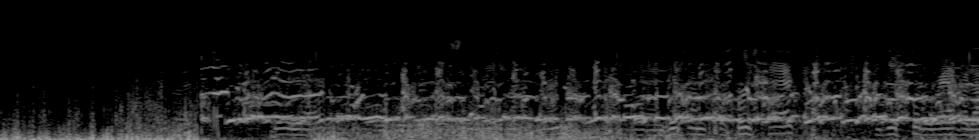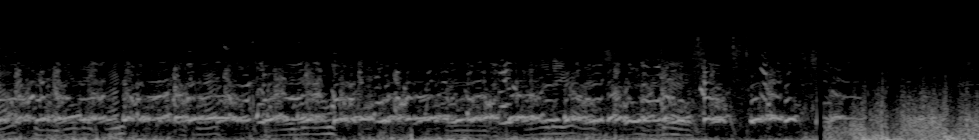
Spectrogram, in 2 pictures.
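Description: A pack of beagles baying together in a continuous, overlapping chorus, starting about two seconds in, with a short break near the end. This is the cry field-trial beagles give while running a rabbit's trail.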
